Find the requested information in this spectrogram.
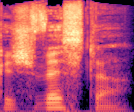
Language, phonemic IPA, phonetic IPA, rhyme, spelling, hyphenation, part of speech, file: German, /ɡəˈʃvɪstər/, [ɡəˈʃʋɪs.tɐ], -ɪstɐ, Geschwister, Ge‧schwis‧ter, noun, De-Geschwister.ogg
- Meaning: sibling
